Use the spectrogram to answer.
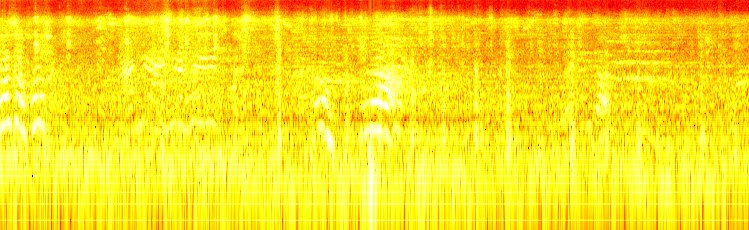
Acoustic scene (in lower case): park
